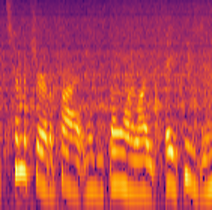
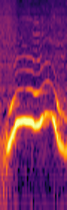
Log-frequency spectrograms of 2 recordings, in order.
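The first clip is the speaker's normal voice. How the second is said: excited woo; 7 dB louder than usual. Real, not acted. Excited at frying chicken.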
